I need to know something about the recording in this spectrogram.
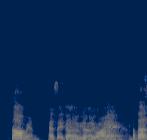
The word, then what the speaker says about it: Samhain: dark half of the year, and that's called Samhain. Samhain. S-A-W-W-I-N. But that's not the way it's spelled. If you said it the way it was spelled, you would say Samhain or something to that effect. S-A-M-H-A-I-N.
